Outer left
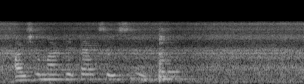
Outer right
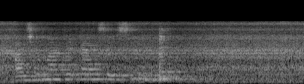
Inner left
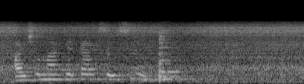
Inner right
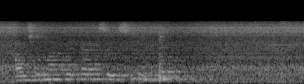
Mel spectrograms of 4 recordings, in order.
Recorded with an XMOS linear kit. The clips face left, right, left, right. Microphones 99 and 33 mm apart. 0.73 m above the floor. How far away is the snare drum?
About 1.2 m.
